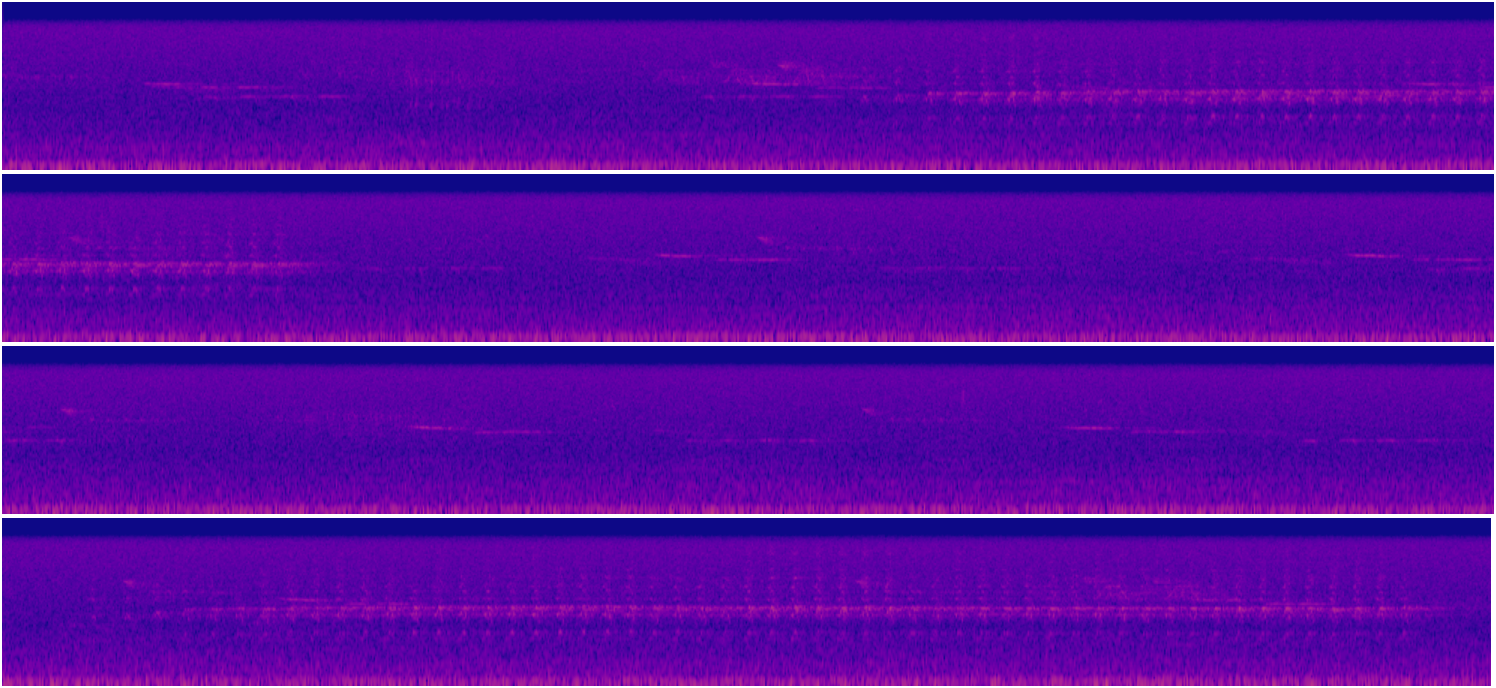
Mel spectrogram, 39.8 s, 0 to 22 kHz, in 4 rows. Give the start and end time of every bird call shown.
0.0s-23.9s: Black-capped Chickadee (Poecile atricapillus)
5.0s-12.5s: Northern Flicker (Colaptes auratus)
19.6s-20.7s: Tufted Titmouse (Baeolophus bicolor)
24.5s-25.4s: Tufted Titmouse (Baeolophus bicolor)
27.0s-28.1s: Black-capped Chickadee (Poecile atricapillus)
28.5s-29.9s: Tufted Titmouse (Baeolophus bicolor)
30.6s-39.8s: Northern Flicker (Colaptes auratus)

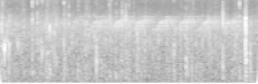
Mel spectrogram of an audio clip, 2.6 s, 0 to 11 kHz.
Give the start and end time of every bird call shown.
0.7s-2.5s: Hawaii Amakihi (Chlorodrepanis virens)

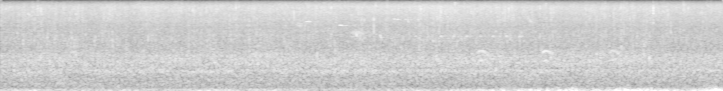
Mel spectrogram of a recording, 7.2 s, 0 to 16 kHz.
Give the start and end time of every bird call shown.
2.8s-5.6s: Song Sparrow (Melospiza melodia)
4.6s-6.5s: American Crow (Corvus brachyrhynchos)

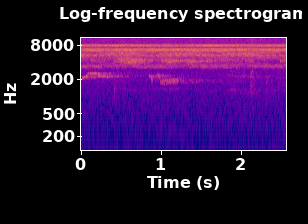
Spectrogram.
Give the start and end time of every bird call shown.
0.0s-2.3s: Black-billed Thrush (Turdus ignobilis)
0.0s-2.6s: Buckley's Forest-Falcon (Micrastur buckleyi)

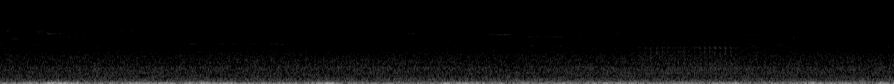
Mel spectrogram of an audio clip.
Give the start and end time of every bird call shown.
3.7s-8.9s: Black-capped Chickadee (Poecile atricapillus)
6.0s-7.8s: unidentified bird

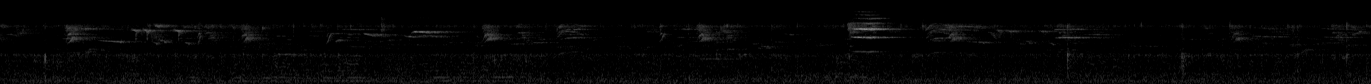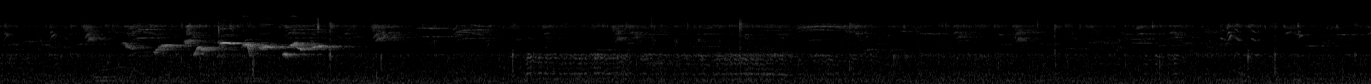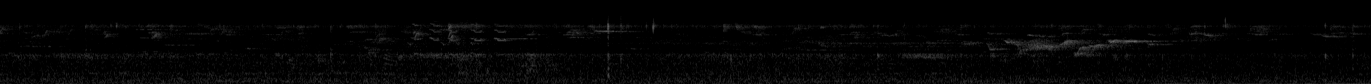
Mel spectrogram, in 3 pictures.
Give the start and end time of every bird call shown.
0.6s-0.9s: Hawaii Creeper (Loxops mana)
0.9s-2.1s: Apapane (Himatione sanguinea)
2.3s-2.6s: Hawaii Creeper (Loxops mana)
3.5s-4.0s: Apapane (Himatione sanguinea)
4.7s-5.1s: Hawaii Creeper (Loxops mana)
5.4s-6.1s: Iiwi (Drepanis coccinea)
6.9s-7.2s: Hawaii Creeper (Loxops mana)
8.4s-9.7s: Iiwi (Drepanis coccinea)
10.5s-11.3s: Iiwi (Drepanis coccinea)
14.8s-17.3s: Red-billed Leiothrix (Leiothrix lutea)
16.4s-17.0s: Iiwi (Drepanis coccinea)
17.8s-18.8s: Iiwi (Drepanis coccinea)
21.6s-22.2s: Hawaii Amakihi (Chlorodrepanis virens)
25.8s-26.9s: Hawaii Akepa (Loxops coccineus)
31.4s-32.5s: Hawaii Akepa (Loxops coccineus)
37.2s-39.2s: Red-billed Leiothrix (Leiothrix lutea)

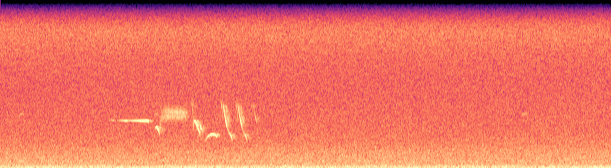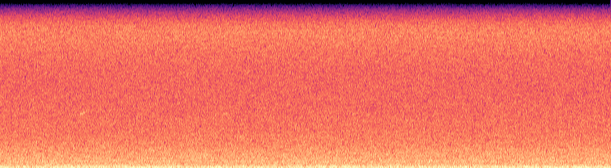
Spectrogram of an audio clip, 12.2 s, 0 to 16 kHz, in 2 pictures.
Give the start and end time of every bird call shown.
1.1s-2.6s: White-crowned Sparrow (Zonotrichia leucophrys)
5.2s-5.3s: White-crowned Sparrow (Zonotrichia leucophrys)
6.8s-7.0s: White-crowned Sparrow (Zonotrichia leucophrys)
8.2s-8.4s: White-crowned Sparrow (Zonotrichia leucophrys)

